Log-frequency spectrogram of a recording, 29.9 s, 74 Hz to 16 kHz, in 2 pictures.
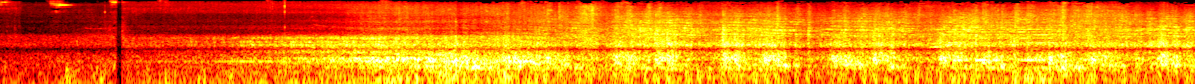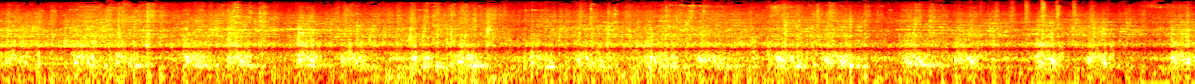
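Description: An Indian Railways express hauled by a WAP4 electric locomotive passing close at speed. It grows louder over the first few seconds as it approaches, then a long rake of coaches runs by with a steady rhythmic clickety-clack of wheels over rail joints.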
